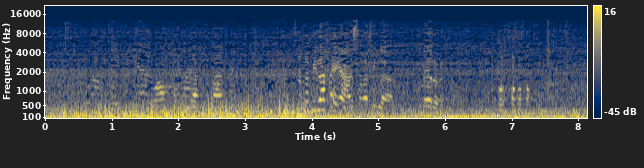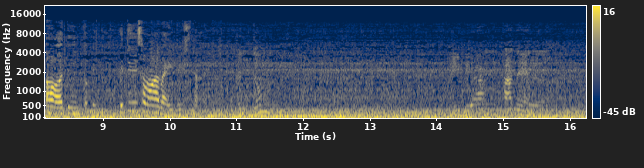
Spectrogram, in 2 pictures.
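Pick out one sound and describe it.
Tyres rumble steadily on the road.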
